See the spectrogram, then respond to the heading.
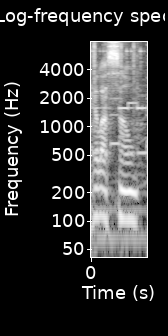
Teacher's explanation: you have to move the air through your nose for that to come out properly, otherwise you sound like you're constipated.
